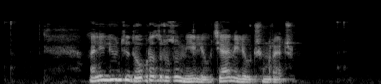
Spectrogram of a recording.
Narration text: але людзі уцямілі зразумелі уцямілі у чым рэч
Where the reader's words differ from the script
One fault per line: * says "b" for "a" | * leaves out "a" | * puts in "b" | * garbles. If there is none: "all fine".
* says "добра" for "уцямілі"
